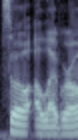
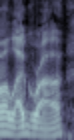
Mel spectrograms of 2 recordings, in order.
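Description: First: "Allegro" said with a clear final o; "Allegro" ending on a rounded oh vowel; Allegro, masculine form. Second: "Allegra" with the last vowel relaxed to uh; Allegra, feminine form. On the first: Naming her first dog Allegro, ending on oh. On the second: Turning the dog's name feminine, ending on uh. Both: Shown as a demonstration. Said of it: "you gotta conjugate it for a female".

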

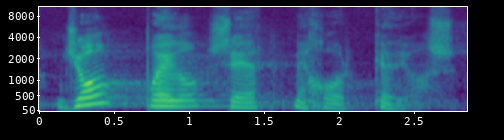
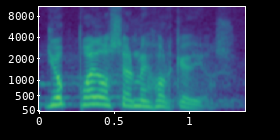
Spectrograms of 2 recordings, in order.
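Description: First: Slow drawn-out boast. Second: Said in the usual way. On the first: Acted. Preacher slowly savoring Satan's boast against God, drawn out. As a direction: let every word of "Yo puedo ser mejor que Dios" linger as a slow, proud boast.

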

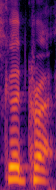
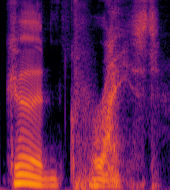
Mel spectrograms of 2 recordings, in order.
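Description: First: Quick, higher exclamation; exasperated exclamation. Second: Low, slow mock-solemn exclamation; drawn-out exclamation. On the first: Real, not acted. Podcaster reacting to dating apps, quick high exclamation. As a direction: toss it out quickly, pitched up. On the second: Podcaster repeating himself to co-host, low drawn-out exclamation. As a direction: stretch both words out, pitched down.

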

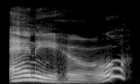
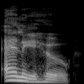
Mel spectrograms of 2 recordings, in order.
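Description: First: ANYWHO stretched slowly, rising at the end; drawn-out segue. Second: Said in the usual way. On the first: Pretend. Host moving on after an accent tangent, "Anywho" drawn out and rising. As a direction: draw out "Anywho" with a playful upward swoop.

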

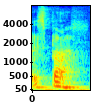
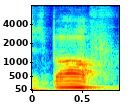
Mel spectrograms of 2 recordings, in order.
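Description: First: "Bath" with a short flat "a", like "cat"; northern Bath. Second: "Bath" with a long "ah" vowel, said "Barth"; posh Bath. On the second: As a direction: insist on a long posh "Baath". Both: Retold or imitated. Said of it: "Really posh".

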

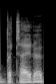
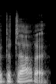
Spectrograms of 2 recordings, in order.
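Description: First: "potato" with an "ay" in the middle; potayto version. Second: "potato" with an "ah" in the middle; broad long A in "potato"; potahto version. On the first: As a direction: say "potato" as po-TAY-to. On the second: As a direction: say "potato" as po-TAH-to. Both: Shown as a demonstration. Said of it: "as we said before".

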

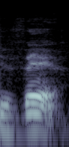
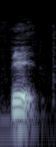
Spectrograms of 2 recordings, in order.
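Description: First: "vert" said vair, ending in r; variant pronunciation. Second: "vert" said vet, with a final t; Creole pronunciation. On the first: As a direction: finish "vert" on an r, no t. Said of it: "some people say vert". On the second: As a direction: close "vert" on a crisp t. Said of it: "but it's vert". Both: Shown as a demonstration.

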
